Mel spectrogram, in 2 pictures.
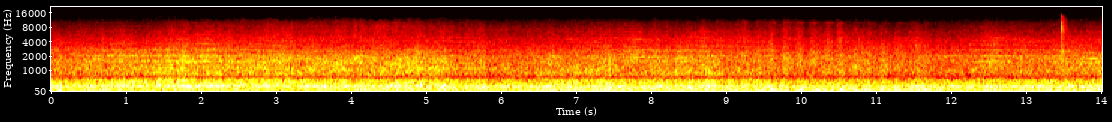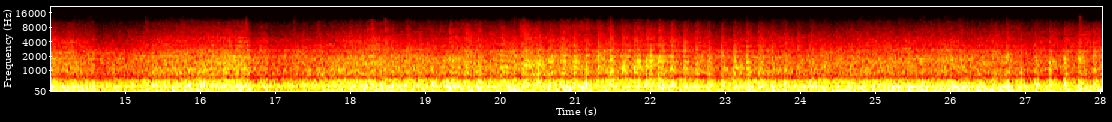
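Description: A train rolling past at close range, a steady loud noise of wheels on rail with a steady low tone running underneath. There is a single sharp tick about halfway through.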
